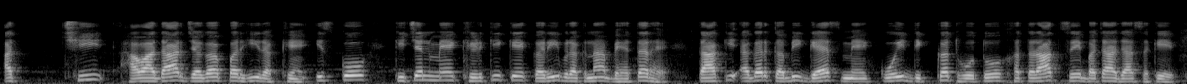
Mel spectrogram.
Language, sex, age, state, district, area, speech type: Urdu, male, 30-45, Bihar, Araria, rural, spontaneous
